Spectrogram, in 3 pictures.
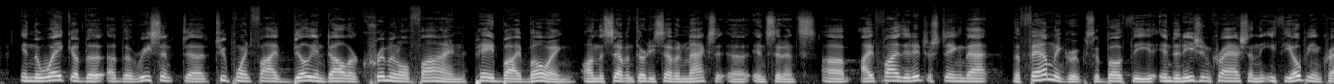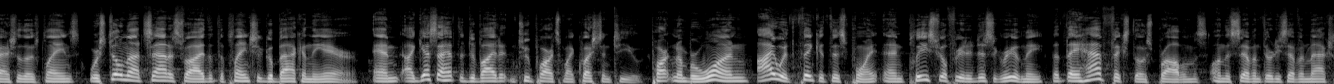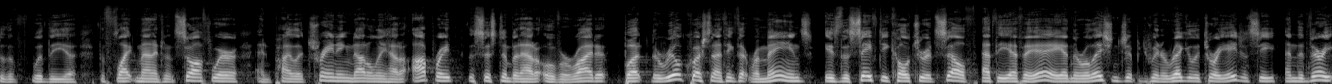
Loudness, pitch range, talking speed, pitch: -18 LUFS, 135-160 Hz, 220 wpm, 145 Hz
